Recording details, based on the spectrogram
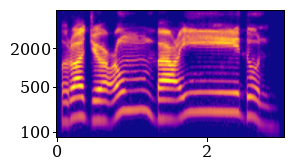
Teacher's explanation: আইনের উপরে দুপেশ তানভিন আছে, তানভিনের পরে বা এসেছে, তাই তানভিনকে মিমের দ্বারা পরিবর্তন করে এক আলিফ পরিমাণ গুণনা করে পড়তে হবে।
